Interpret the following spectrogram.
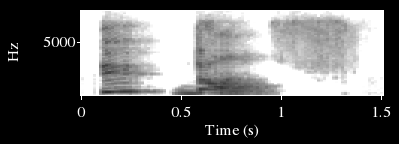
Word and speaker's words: danses: Tu danses. Vous ajoutez ES, mais vous ne les prononcez pas.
